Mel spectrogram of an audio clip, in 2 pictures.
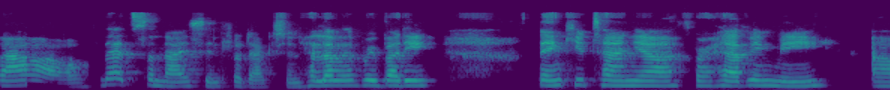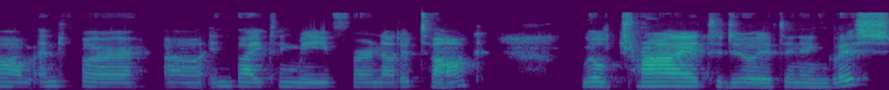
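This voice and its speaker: A woman's medium-pitched voice with a non-native accent, fairly slow and fairly even in intonation, against a quiet background. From Czech Republic, Polish minority in Silesia. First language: Polish. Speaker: nature retreat guide. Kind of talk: interview.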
